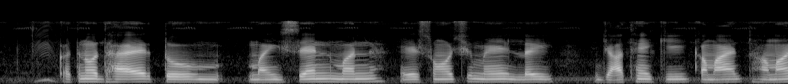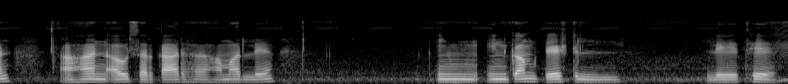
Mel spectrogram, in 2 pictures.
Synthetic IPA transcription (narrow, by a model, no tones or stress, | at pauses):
kət̪nod̪ʱaɪɾt̪o | məɪsenmənesõːt͡ʃmẽləi | d͡ʒaːt̪ʰẽkikəmajt̪ɦəmənə̰ɦənɔ̰ːɾsəɾkaːɾɦəɦəməɾle | ɪnkəmʈeːsʈ | let̪ʰe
